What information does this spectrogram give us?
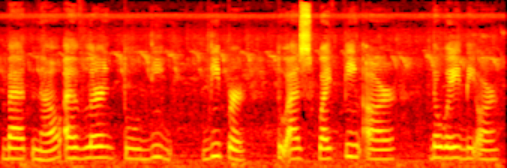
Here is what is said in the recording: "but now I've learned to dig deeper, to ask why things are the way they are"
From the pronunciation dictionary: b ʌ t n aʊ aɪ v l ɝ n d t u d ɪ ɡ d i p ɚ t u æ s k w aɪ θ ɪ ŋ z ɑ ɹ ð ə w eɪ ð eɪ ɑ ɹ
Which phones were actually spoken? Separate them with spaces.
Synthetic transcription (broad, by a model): b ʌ t n aʊ aɪ v l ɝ n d t u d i d i p ɚ t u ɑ s w aɪ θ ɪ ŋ ɑ ɹ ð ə w eɪ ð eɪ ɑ ɹ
